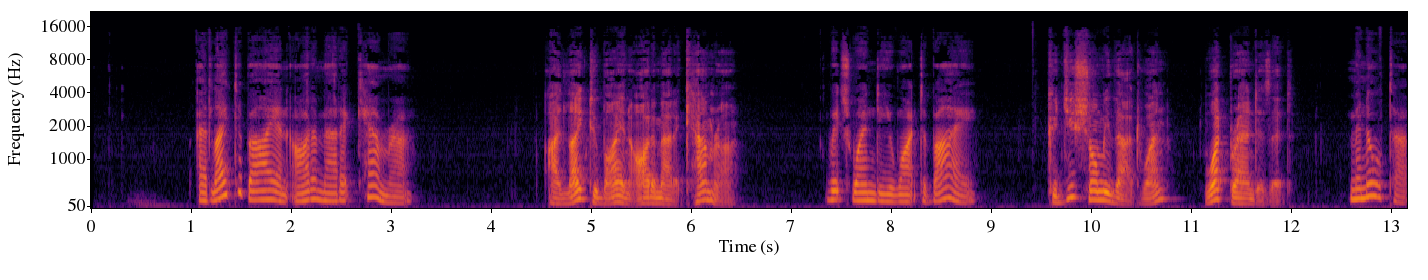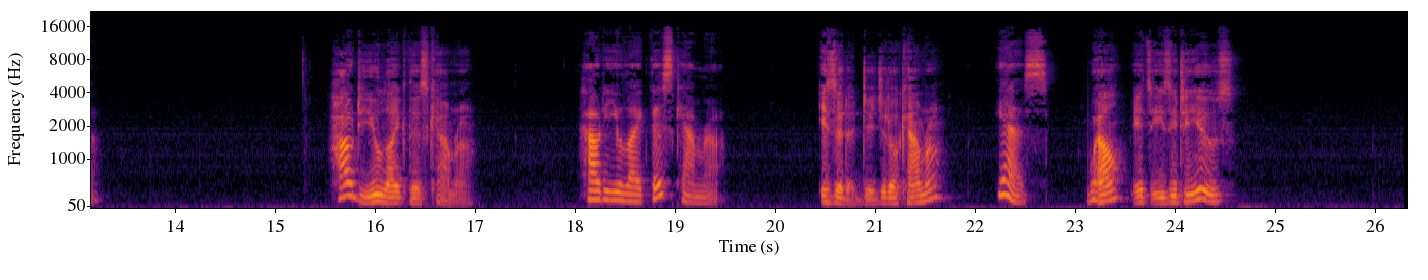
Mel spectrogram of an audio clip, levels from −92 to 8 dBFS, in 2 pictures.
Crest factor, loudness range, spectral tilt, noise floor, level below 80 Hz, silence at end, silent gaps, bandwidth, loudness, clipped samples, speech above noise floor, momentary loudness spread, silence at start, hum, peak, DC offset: 26 dB; 4 LU; -4.5 dB/octave; -68 dBFS; -62 dBFS; 1.75 s; none; 16 kHz; -24 LUFS; under 0.1%; 44 dB; 14 LU; 1.05 s; none; 0 dBFS; under 0.1%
